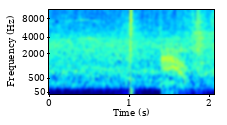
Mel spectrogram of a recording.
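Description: A pitched baseball smacks into a glove.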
